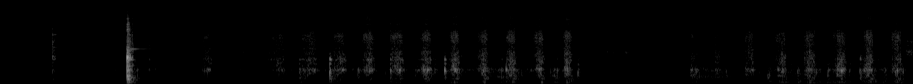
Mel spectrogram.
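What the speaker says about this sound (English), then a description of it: "we're going to grate these apples" Apples are grated by hand for a raw apple cake in a quick series of close, crisp rasping strokes. There is one sharp knock near the start, then a short pause partway through before the strokes resume. No one speaks.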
